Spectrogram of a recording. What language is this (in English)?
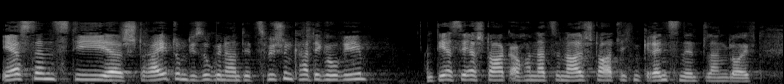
German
